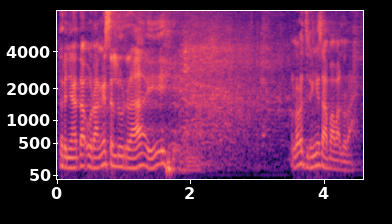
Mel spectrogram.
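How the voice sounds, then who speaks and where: A man in his forties with a Javanese accent, preaching a comic sermon to a crowd and teasing with loud bursts. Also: mid-range voice, moderate pace. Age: 40s. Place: outdoor religious gathering with crowd. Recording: long hall reverb, faint noise.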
